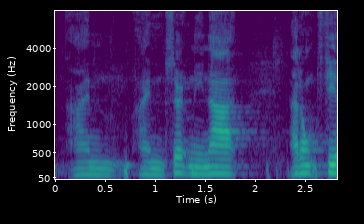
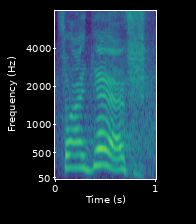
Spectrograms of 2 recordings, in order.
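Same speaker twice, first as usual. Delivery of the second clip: higher and louder, laughing; laughing delight; 7 semitones higher, 6 dB louder than usual. Real, not acted. Telling audience his life peaked, high and laughing. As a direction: overcome with joy, laughing it out. Joyful climax of the story.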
